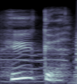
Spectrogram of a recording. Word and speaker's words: hygge: It's that time of year to get cozy, or as the Danes say, higgy. Hygge? Hygge? – It's pronounced hygge.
